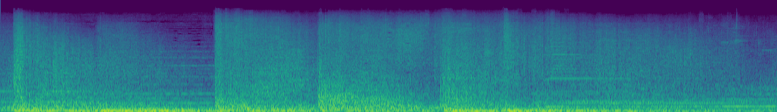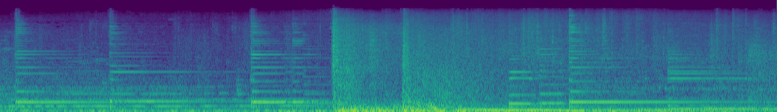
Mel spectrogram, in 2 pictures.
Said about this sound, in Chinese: 在千钧一发之际，小白再次掏出了打火机，扔进了车后面的汽油桶，卡车爆炸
